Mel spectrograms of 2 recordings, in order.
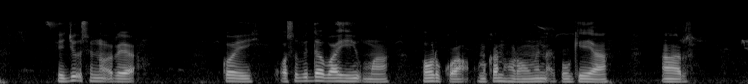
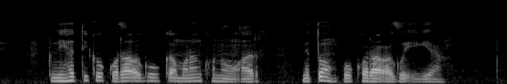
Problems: none marked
